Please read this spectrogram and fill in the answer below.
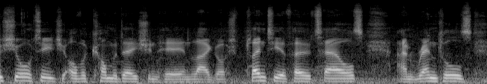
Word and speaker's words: Lagos: And then, from Faro, took a private transfer to here in Lagos, l a g o s, not pronounced Lagos. And if you want to be clever about it, potentially pronounced Lagush, but we'll stick with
